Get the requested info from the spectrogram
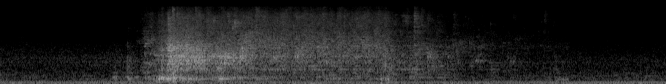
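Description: Toilet flushing: a sudden rush of water starts about a second and a half in and dies away over the next four seconds.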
